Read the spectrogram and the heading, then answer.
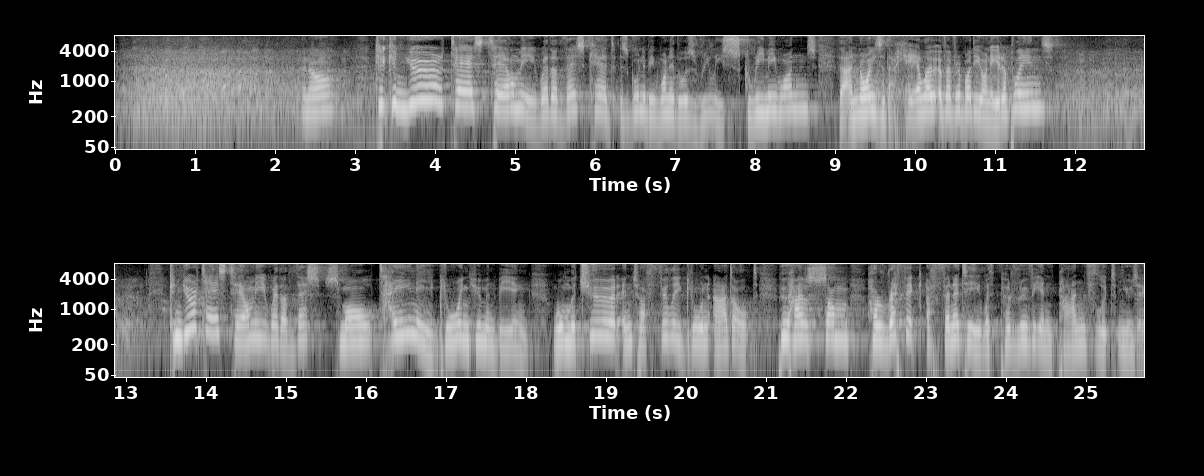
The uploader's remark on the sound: Live at Town Hall, New York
